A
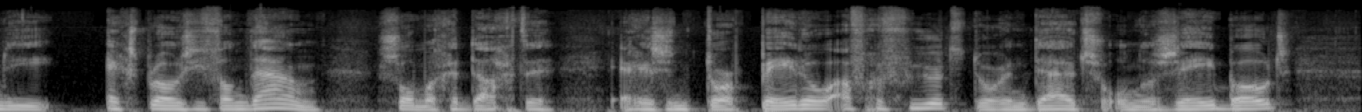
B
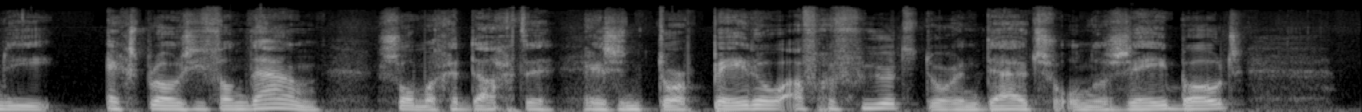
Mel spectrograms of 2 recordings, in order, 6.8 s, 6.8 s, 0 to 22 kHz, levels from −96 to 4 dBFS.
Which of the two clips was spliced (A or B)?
B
